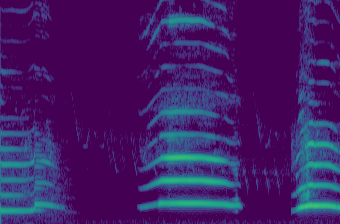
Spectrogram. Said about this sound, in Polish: Od lutego do kwietnia trwają gody, kiedy to jenoty posługują się skowytem albo głuchym mruczeniem, różne dźwięki.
